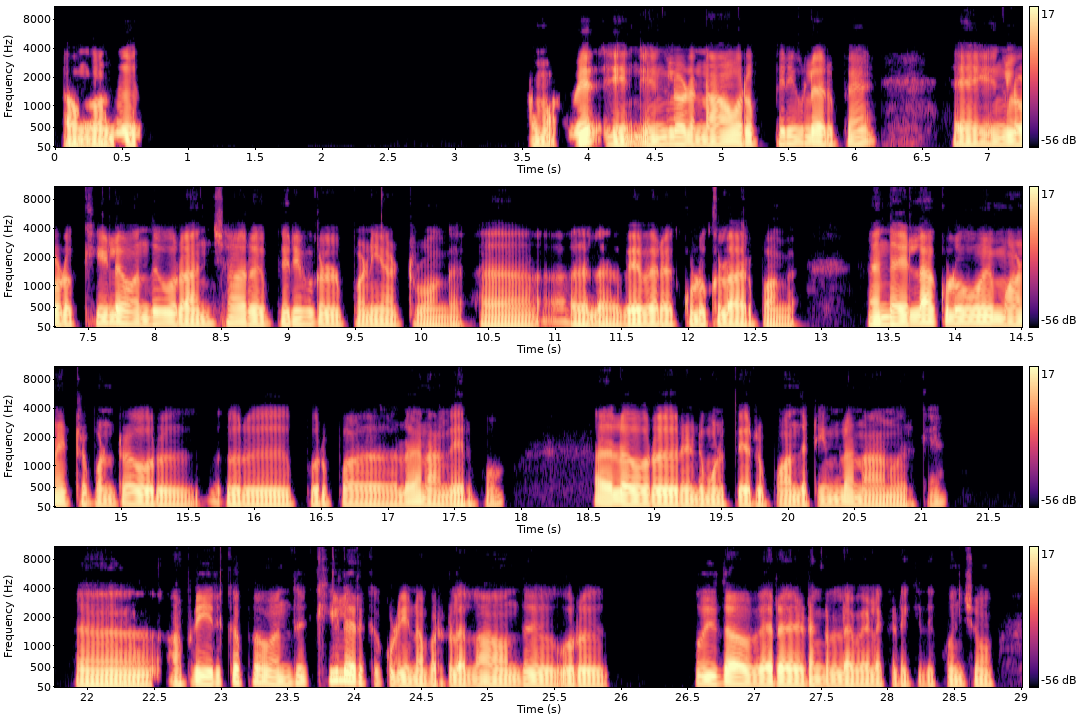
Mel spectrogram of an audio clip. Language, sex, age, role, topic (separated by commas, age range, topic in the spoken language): Tamil, male, 40-44, guest, ஒரு சிறிய அனுபவத்தைப் பெரிய கதையாக மாற்றுவது எப்படி?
